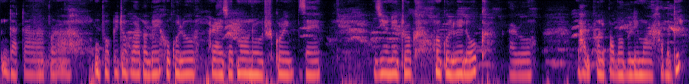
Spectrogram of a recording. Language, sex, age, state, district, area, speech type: Assamese, female, 60+, Assam, Darrang, rural, spontaneous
